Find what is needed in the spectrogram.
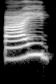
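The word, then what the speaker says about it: pie: अब ऐसे पढ़ दे कि पी टी डी ली ऐसे नहीं। पाई टाई डाई लाई।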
